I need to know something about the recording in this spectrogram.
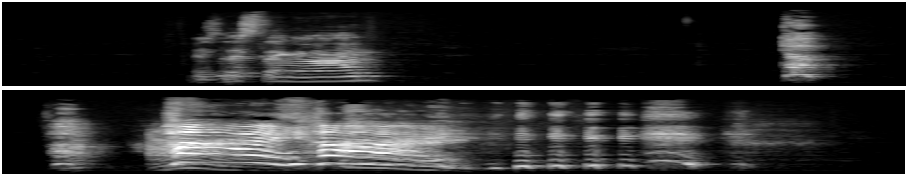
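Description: A man speaks in a silly, animated puppet voice, close by.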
